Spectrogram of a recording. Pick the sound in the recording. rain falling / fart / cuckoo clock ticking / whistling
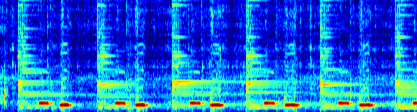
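cuckoo clock ticking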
